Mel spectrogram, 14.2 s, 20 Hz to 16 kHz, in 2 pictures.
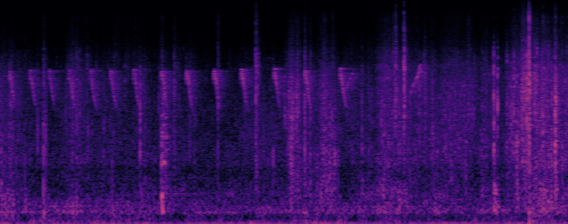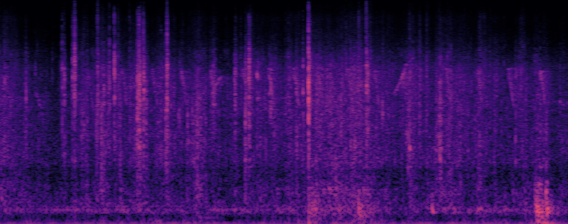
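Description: A bird calls a quick run of short falling notes, about three a second, for the first five seconds. Throughout, there are rustling and sharp snaps and knocks, the loudest about halfway through and again near 11 seconds in.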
